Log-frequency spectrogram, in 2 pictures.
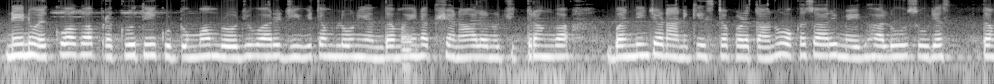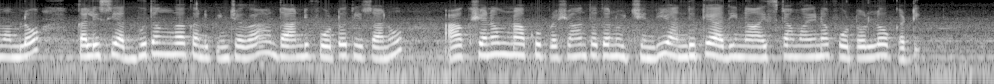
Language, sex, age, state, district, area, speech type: Telugu, female, 18-30, Telangana, Bhadradri Kothagudem, urban, spontaneous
